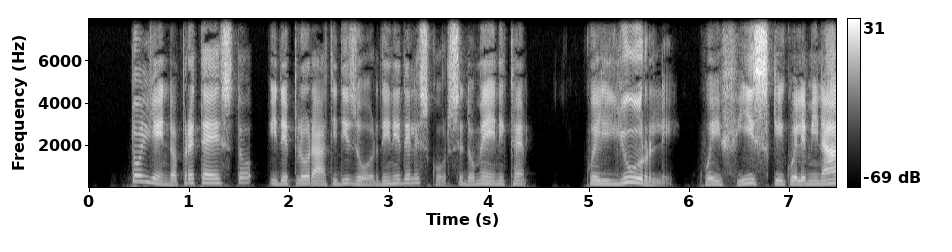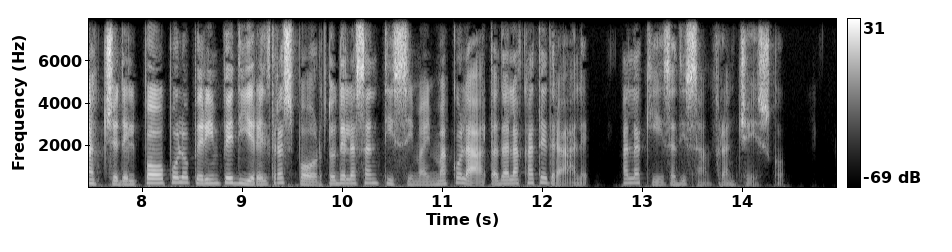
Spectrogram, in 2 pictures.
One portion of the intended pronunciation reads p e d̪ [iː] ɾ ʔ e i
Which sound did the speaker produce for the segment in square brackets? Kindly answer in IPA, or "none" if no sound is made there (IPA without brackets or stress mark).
iː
